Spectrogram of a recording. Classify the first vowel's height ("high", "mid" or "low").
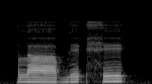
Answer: low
